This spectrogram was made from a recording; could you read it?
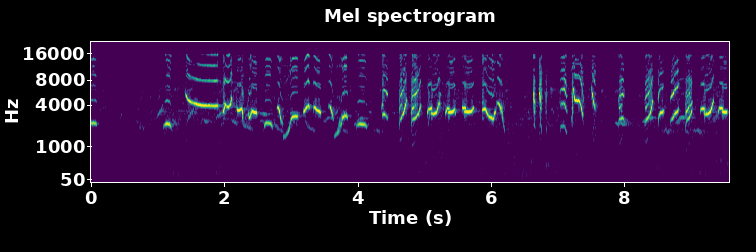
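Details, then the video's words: White-rumped shama, a champion songbird used as a master song for training, begins softly, then sings a loud stream of high whistles, slurred phrases and rapid repeated notes, steady throughout. "Kacer Juara untuk Masteran dan Pancingan murai batu"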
